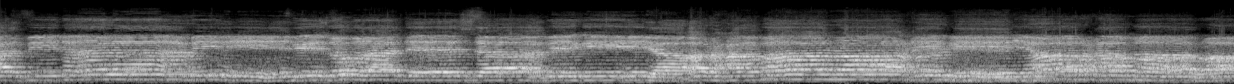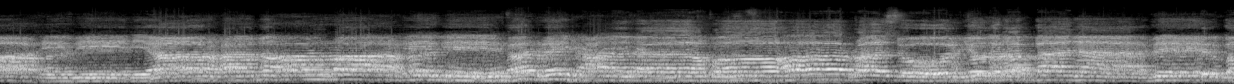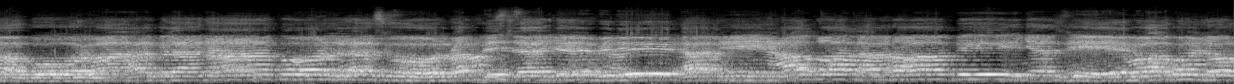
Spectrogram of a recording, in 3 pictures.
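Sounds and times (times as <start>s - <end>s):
man chanting unaccompanied: 0.0s - 37.0s.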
